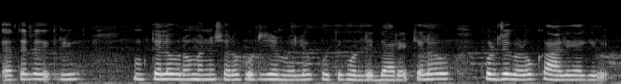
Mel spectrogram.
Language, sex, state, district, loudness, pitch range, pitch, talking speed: Kannada, female, Karnataka, Bidar, -16 LUFS, 220-240 Hz, 230 Hz, 75 wpm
